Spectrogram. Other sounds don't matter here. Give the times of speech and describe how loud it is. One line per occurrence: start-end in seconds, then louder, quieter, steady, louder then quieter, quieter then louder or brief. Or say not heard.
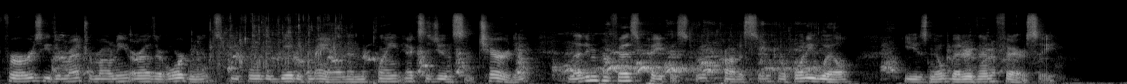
0.1-11.0 steady.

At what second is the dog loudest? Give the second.
7 s.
